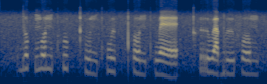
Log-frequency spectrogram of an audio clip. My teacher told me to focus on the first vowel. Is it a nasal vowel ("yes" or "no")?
no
